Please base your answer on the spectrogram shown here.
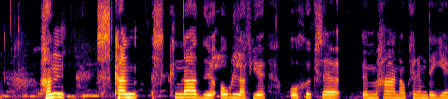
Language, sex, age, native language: Icelandic, female, 18-19, Icelandic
